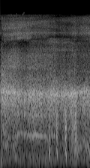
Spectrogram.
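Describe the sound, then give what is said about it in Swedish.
A person imitates oxygen mask breathing with a loud, steady hiss, a thin whistling tone running through it, and a quick series of rhythmic throaty pulses toward the end. “Syrgasmask.”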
